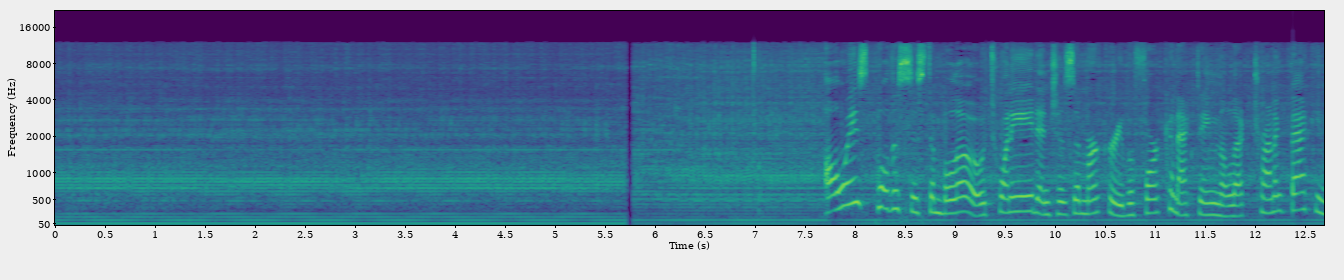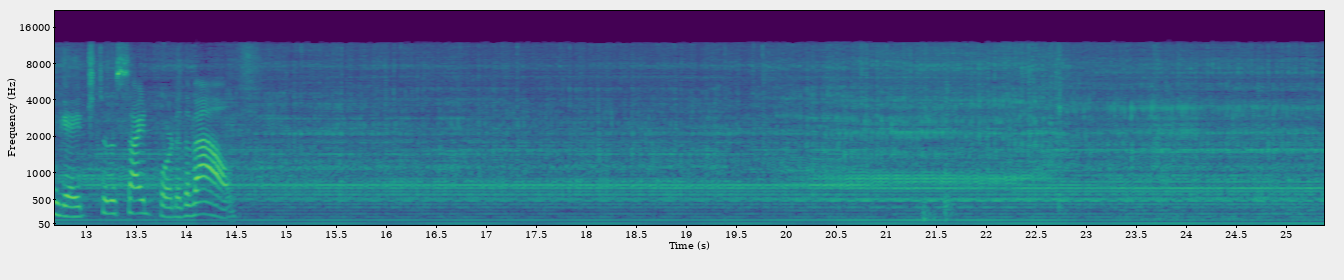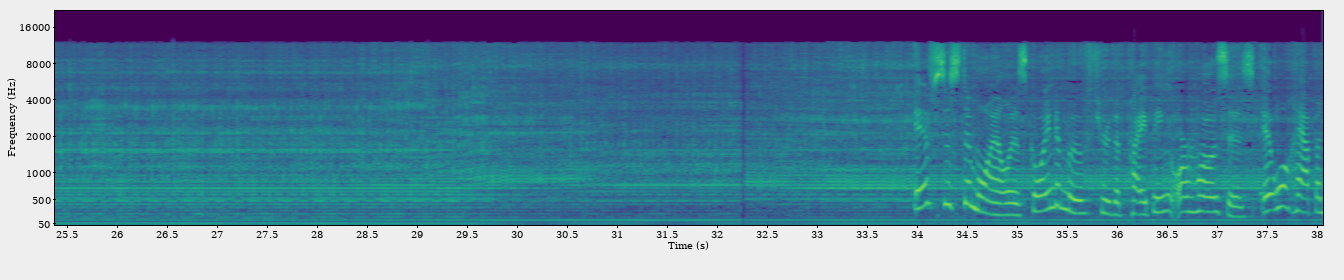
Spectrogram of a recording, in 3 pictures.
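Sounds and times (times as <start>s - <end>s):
steady whine: 0.0s - 38.0s
vacuum pump motor hum: 0.0s - 38.0s.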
